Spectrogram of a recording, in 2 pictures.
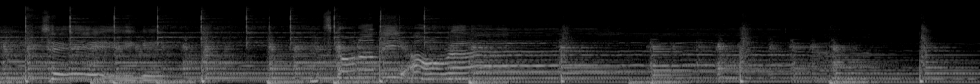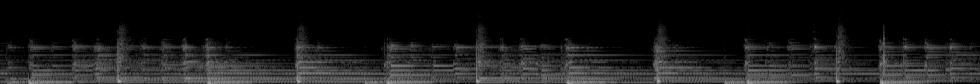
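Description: Live band music: a male voice sings a sliding line that ends about four to five seconds in. Then a small plucked acoustic string instrument plays on over a drum kit, with a kick drum about once a second and cymbal strikes.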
